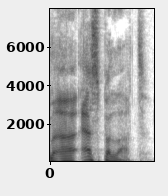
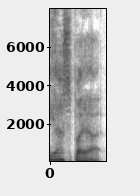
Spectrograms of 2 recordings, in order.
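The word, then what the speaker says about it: Espaillat: Representative uh I believe I pronounced his last name, Espalot. Or could be Espayot. S P E S P A I L L A T representative out of New York.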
